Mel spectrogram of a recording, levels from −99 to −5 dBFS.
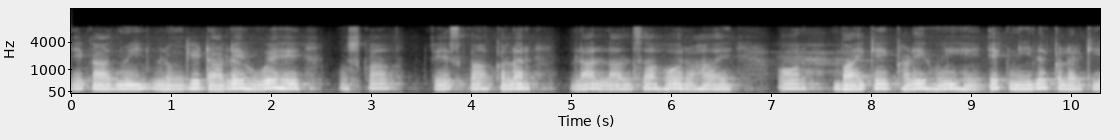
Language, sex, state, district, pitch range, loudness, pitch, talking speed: Hindi, male, Chhattisgarh, Raigarh, 130-145 Hz, -18 LUFS, 140 Hz, 145 wpm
